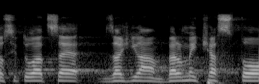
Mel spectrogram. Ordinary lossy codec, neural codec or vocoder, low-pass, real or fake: Opus, 32 kbps; none; 10.8 kHz; real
